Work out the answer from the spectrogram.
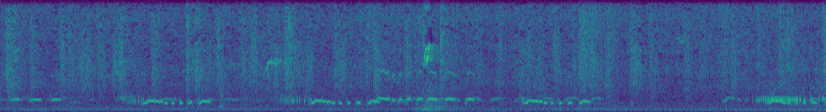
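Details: Local zebra dove intended for luring. Several bursts of fast, stuttering coos rise and fall over a constant noisy background, and the bursts grow louder toward the end.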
